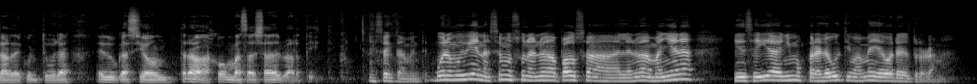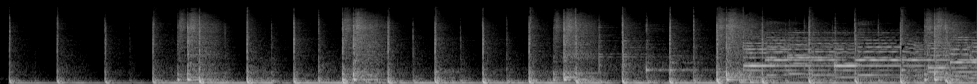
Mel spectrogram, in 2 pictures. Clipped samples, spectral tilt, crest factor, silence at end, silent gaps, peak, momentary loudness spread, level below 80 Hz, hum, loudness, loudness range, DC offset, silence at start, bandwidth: under 0.1%; -4.5 dB/octave; 20 dB; 0 s; none; -2 dBFS; 18 LU; -36 dBFS; none; -21 LUFS; 11 LU; under 0.1%; 0 s; 15.5 kHz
